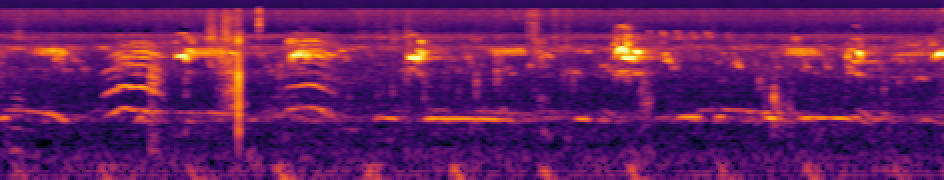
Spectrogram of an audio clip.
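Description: Birds calling: a repeated arching call about once a second, with scattered higher chirps. Underneath run soft low thuds, about two to three a second.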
